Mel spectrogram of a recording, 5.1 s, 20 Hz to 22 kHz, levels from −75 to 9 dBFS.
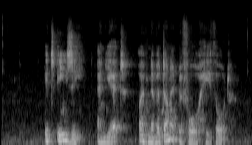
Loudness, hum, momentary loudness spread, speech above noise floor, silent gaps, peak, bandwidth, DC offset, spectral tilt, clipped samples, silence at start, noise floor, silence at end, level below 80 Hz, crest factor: -21 LUFS; none; 10 LU; 26 dB; none; -4 dBFS; 13.5 kHz; under 0.1%; -5 dB/octave; under 0.1%; 0.5 s; -47 dBFS; 0.4 s; -52 dBFS; 18 dB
